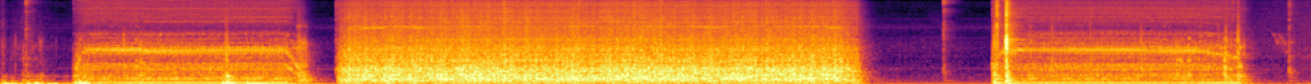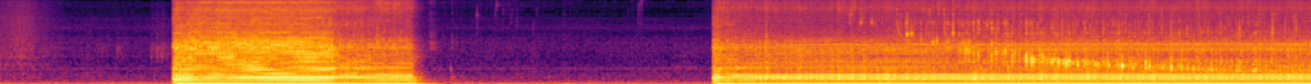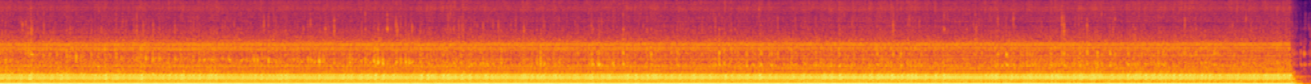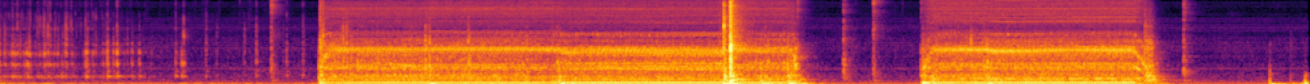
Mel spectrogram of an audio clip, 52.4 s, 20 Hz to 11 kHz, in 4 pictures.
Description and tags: Espresso Machine (Automatic)
Recording of an espresso machine from my office. Unedited. Shot with a Zoom H1.
machine, brew, coffee, espresso, expresso, maker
